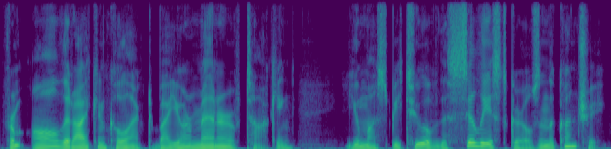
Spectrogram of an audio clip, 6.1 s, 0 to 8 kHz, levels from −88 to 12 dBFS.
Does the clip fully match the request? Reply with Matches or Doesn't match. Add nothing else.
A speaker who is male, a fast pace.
Matches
